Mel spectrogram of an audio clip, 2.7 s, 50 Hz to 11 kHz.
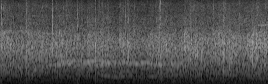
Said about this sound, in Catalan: Tots quatre, 25 anys ballant diferents balls de festa major de l'Esbart Santa Tecla. Prego que s'acostin. Aplaudiment per ells, ben fort.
